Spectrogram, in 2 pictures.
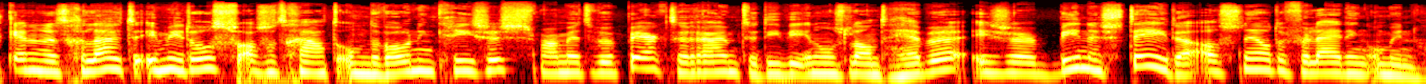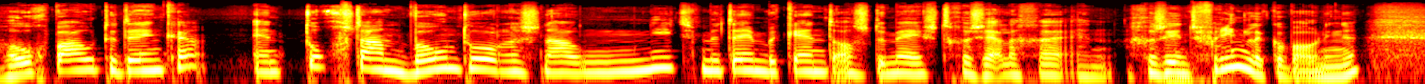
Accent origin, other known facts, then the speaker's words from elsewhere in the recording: Rotterdam, South Holland, Netherlands; Ik weet het, ik kom dan zelf uit Rotterdam.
